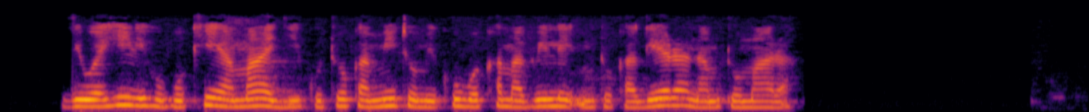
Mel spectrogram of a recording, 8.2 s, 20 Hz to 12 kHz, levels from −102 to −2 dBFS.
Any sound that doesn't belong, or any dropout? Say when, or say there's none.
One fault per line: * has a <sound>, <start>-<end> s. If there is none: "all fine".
all fine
